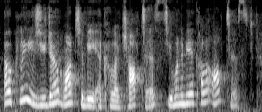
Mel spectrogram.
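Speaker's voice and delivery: put-on playful, half-convincing Aussie accent; imitated Australian accent. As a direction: mimic a friend's cute Australian accent. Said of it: "adorable Australian accent".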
